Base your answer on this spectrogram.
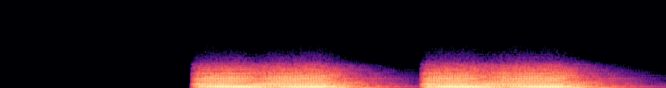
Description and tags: i dont know what i did for this sound but it sounds like a shiphorn and it is made from a bottle sound.....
